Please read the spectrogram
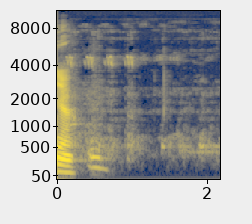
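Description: A short run of high insect chirps, about six quick pulses within the first second, after a loud spoken 'eh' at the very start.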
